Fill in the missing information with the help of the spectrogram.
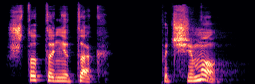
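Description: A man's voice: fairly high pitch, lively intonation, takes it slowly, pitched above the performer's own voice. Brave, earnest young swordswoman in an audiobook, voiced by a male reader in a lifted, girlish register. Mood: uneasy.

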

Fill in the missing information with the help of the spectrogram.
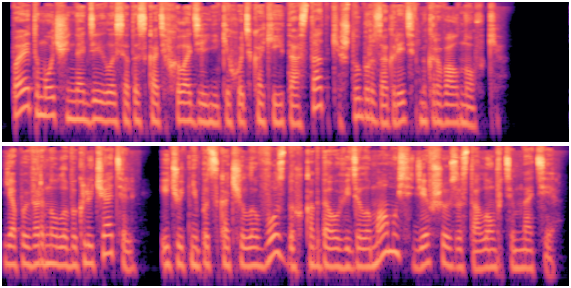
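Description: A woman calmly narrating a first-person novel as an audiobook reader. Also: deep voice.

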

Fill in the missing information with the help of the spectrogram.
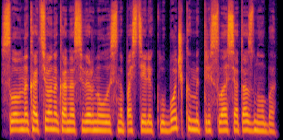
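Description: A woman narrating an audiobook in an even, measured reading. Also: on the low side, no echo, studio quality. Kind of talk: scripted narration.

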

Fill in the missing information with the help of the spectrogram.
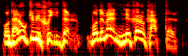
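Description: A man's voice: sits high, very animated, sharp tone, slightly rough, no room sound, clean studio sound, voice pushed up, full character voice. A man voicing a cheerful young male cat who is a ski champion, chatty and upbeat. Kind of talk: audiobook character voice.

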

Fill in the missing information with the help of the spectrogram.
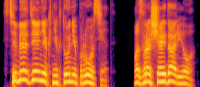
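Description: A woman reading an audiobook, voicing a stern, blunt middle-aged father who speaks slowly and firmly. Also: medium pitch, close to an everyday voice.

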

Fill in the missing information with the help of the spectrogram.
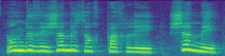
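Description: A woman's voice: sits high, moderate pace, darkish tone, voice pushed up, lightly acted. A woman reading an audiobook, voicing an anxious young woman who pleads near tears. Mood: pleading tearful.

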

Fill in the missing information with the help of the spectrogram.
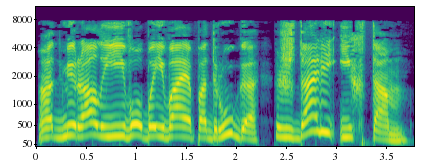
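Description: Slow, measured woman narrating a storybook. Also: fairly high pitch, lively intonation, fairly bright tone, dry recording. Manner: measured, unhurried reading. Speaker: audiobook narrator. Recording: dry, dull lo-fi recording.

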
